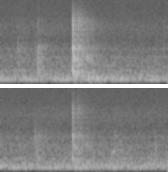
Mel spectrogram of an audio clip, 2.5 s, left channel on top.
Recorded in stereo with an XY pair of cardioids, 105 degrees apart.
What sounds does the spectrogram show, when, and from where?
Only background noise.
